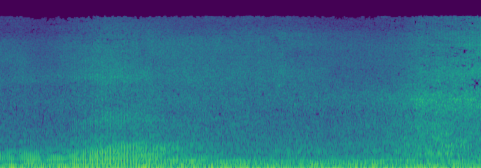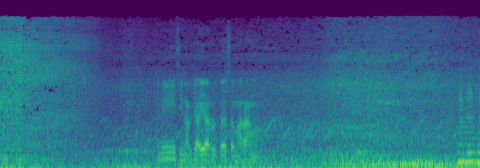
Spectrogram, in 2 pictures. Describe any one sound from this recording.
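A large bus engine rumbles and idles close by.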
